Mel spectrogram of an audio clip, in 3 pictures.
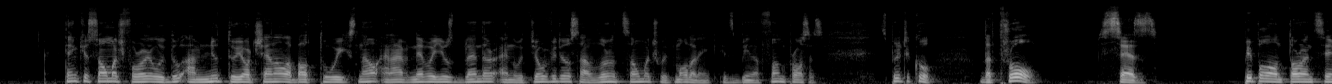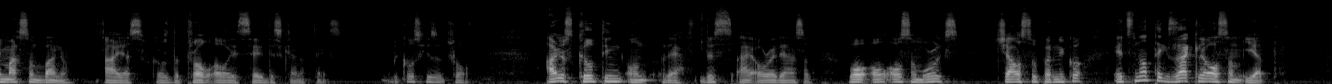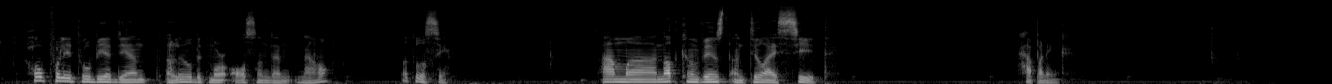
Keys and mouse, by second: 25.7-39.9 alt+drag, 26.7 ctrl+1, 29.7 g, 34.4 ctrl+r.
